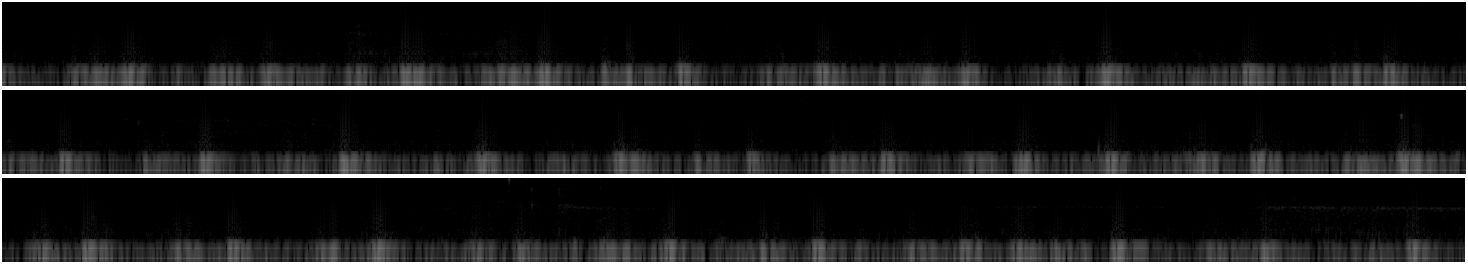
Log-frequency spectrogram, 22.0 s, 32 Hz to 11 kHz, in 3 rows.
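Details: Self-recorded heartbeat in an ASMR medical roleplay: a steady low thumping at about 85 beats a minute with breathing and a faint background hum; a normal heartbeat.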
